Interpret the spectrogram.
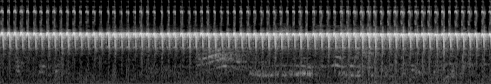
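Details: A female prinia gives a long, steady, rapid ticking trill, a dry high note repeated many times a second without a break, over faint background noise.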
